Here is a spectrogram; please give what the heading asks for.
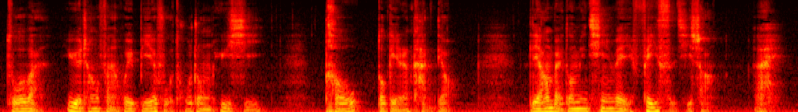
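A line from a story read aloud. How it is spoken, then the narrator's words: Sighing. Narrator (Chinese): 赵牧叹道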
